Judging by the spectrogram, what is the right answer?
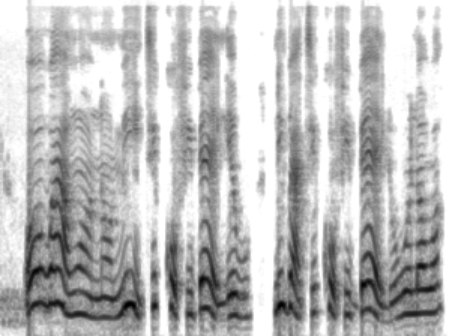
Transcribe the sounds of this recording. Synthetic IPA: o˦wa˦a˦˨w̃ɔ̃˧ɔ˨nã˨mĩ˦ĩ˦˨ti˨˦ko˦˨fi˧bɛː˦˨le˨˦wu˧ | nĩ˦ɡ͡ba˦˨ti˨˦ko˦˨fi˧bɛː˦˨lo˨˦wo˦lɔ˦wɔ˦

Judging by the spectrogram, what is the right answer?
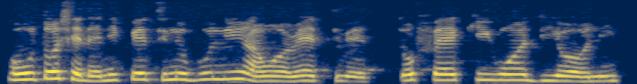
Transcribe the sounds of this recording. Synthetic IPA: o˧hũ˧to˦ʃe˧˨lɛ˨nĩ˨˦k͡pe˦ti˨˧˦nũ˦bũ˦nĩ˦a˦˨w̃ɔ̃˧ɔ˨ɾɛ˨ti˧ɾɛ˨to˦fɛ˦ki˦w̃ɔ̃˦di˧ɔ˧˨nĩ˧˦

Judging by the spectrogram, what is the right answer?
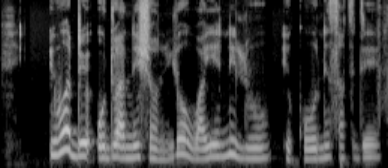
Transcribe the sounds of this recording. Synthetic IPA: i˨wɔ˦de˧o˨du˨˦a˧ne˧ʃɔ̃˨n˨joː˦˨wa˨˦je˦nĩ˦˨lu˨˧˦e˨ko˨˦nĩ˦sa˧ti˨de˦˨

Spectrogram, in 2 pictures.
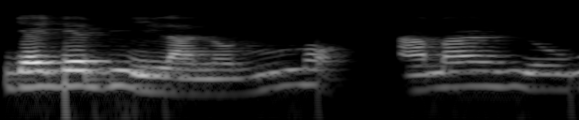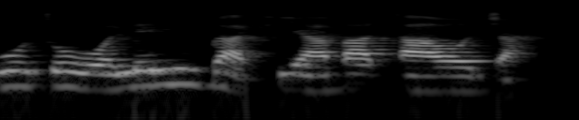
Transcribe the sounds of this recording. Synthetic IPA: ɡɛ˦ɡɛ˦bi˦i˦˨la˨nɔ̃˨mũ˨˦mɔ̃˦˨ | a˧mãː˦˧n̩˦ɾi˦o˧wo˦to˦wɔ˧le˦nĩ˦ɡ͡ba˦˨ti˨˦a˧ba˦ta˧ɔ˧d͡ʒa˨

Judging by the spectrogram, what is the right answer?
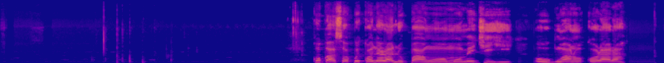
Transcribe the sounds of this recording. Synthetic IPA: ko˦ka˦˨sɔ˧k͡pe˦kɔ˦lɛ˦ɾa˦˨lo˨˦k͡pa˧˦a˨w̃ɔ̃˧ɔ˧mɔ̃˧me˦d͡ʒi˦˨jiː˨˦ | o˦˨ɡũ˧a˧˨ɾ̃ɔ̃˨kɔ˨˦ɾa˦ɾa˦

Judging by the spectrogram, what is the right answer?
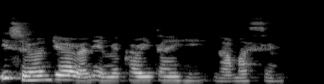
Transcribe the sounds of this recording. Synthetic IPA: i˦so˨ɾo˨n̩˦dɪ˦ɔ˦ɾa˨ne˦˨me˦ka˦ɾi˦ta˦ni˦ɦɪ˦na˨a˨ma˦sɪ˦m̩˦

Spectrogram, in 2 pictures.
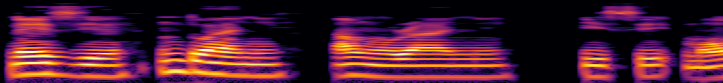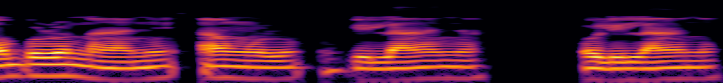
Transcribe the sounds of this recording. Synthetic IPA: ne˦zi˨e˦n̩˦dʊ˦a˨ɲɪ˦ | a˦ŋʷʊ˨ɾʊ˨˦a˦ɲɪ˦ | i˦si˦mɔ˦bʊ˦ɾʊ˦na˨a˨ɲɪ˦a˦ŋʷʊ˨ɾʊ˦o˨li˨la˦ɲa˦ | o˨li˨la˦ɲa˦

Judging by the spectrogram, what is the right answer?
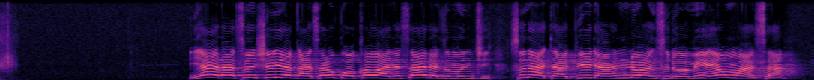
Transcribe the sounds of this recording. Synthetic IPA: jaː˦˨ɽaː˦sʊ˦nʃɪ˦ɽja˨kʼa˨sɐ˦rkʷoː˨kɐ˦waː˨na˦saː˦da˨zʊ˦mʊ˦nt͡ʃiː˨sʊ˦naː˨taː˨ɸiː˦da˨ha˦nːʊ˦wɐ˨nsu˦doː˨mɪ˦ɲj̰ɐ˦ŋwaː˨saː˦

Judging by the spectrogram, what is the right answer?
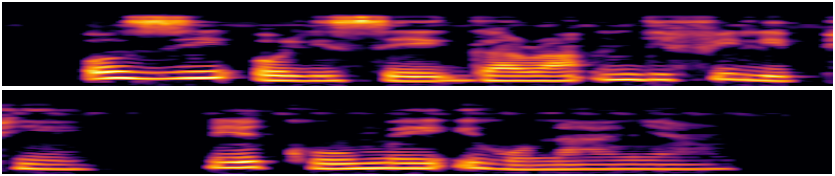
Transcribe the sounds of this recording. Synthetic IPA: o˦zi˦o˨li˨se˨ɡa˨ɾa˨n̩˦dɪ˦fi˦li˨pʰi˦˨n̩˨ | ne˦kʰo˨˦me˦ʔi˦ɦʊ˨na˦a˦ɲa˦˨

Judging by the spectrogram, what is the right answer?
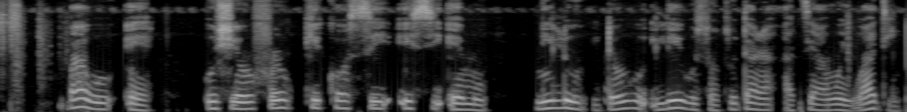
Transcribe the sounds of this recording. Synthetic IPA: ba˦˨wo˨˧˦ɛ̃˨ | o˧ʃe˧ñ̩˧fũ˦ki˦kɔ˦˨si˦e˦si˦ʔɛ˧mõ˨ | nĩ˦lo˦˨i˨dɔ̃˨˦wo˦˨ʔi˧le˦i˦˨wo˨sɔ̃˨to˨˦da˦˨ɾa˧a˨ti˧a˨w̃ɔ̃˧i˨wa˨˦di˨˦

